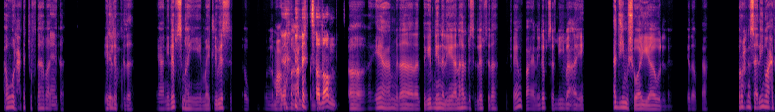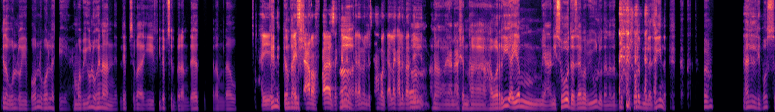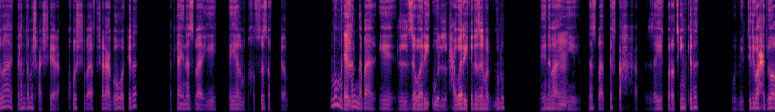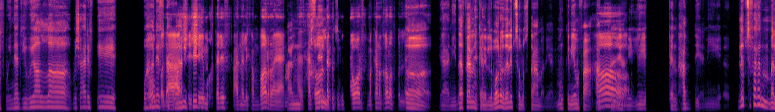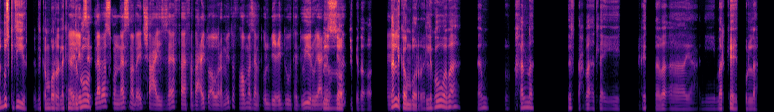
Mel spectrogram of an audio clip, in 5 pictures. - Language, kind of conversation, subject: Arabic, podcast, إيه رأيك في شراء ولبس الهدوم المستعملة؟
- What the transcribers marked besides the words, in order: unintelligible speech; in English: "الاستندات"; laughing while speaking: "ده اتصدمت"; unintelligible speech; in English: "البرندات"; giggle; chuckle; put-on voice: "ويالّا مش عارف إيه وهنفتح وهنبتدي"; laugh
